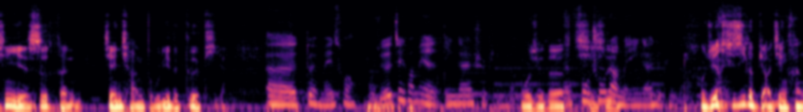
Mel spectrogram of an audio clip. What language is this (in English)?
Chinese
